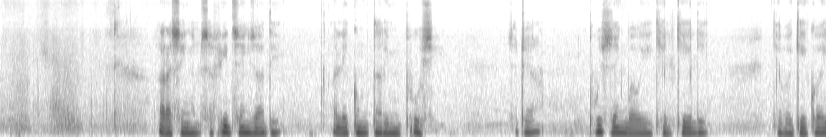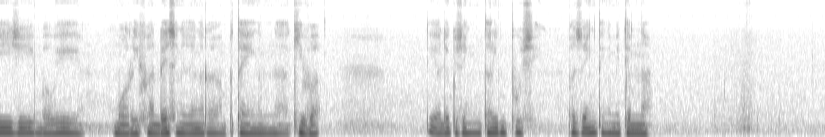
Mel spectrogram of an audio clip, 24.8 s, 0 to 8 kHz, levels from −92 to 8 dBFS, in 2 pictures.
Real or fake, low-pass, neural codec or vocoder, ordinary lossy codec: real; none; none; none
